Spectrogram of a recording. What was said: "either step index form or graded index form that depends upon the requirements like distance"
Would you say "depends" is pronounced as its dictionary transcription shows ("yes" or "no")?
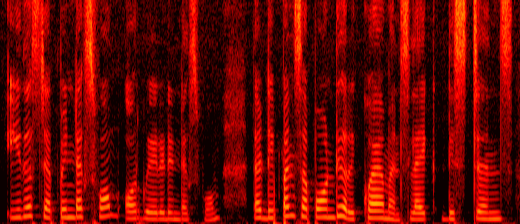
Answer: no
